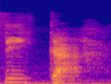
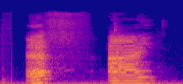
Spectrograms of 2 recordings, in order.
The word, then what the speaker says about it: ficar: Portuguese, ficar. Ficar. F-I-C-A-R. Ficar. Ficar. F-I-C-A-R.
